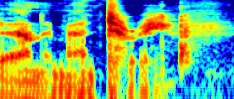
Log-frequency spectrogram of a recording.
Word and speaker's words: alimentary: Let me double check the word alimentary.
